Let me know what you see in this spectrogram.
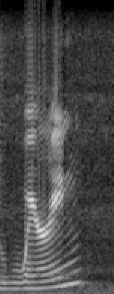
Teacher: Ing tends to be unstressed, and wear tends to be stressed.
